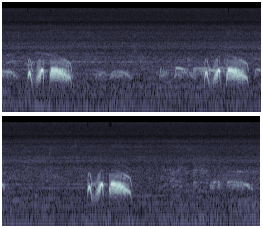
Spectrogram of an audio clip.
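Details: Spotted dove roused to coo competitively, Dong Nai, Vietnam: three loud phrases of two quick notes and a long falling coo, with quieter coos from another bird between them.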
